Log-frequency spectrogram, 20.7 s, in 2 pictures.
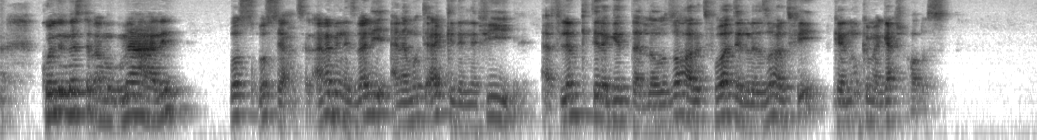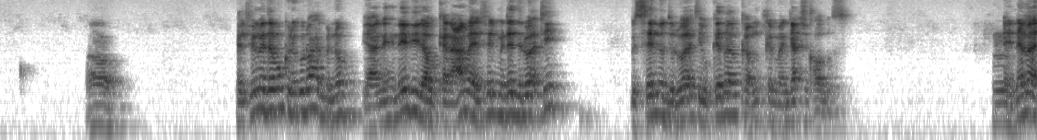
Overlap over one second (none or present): none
